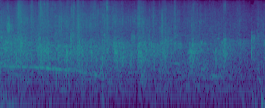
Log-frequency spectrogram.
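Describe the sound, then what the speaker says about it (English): An audience at a freshman orientation applauds student volunteers, a dense wash of clapping heard from a distance, fairly faint and steady for a few seconds. "I also want to give a round of applause to all these student volunteers"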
